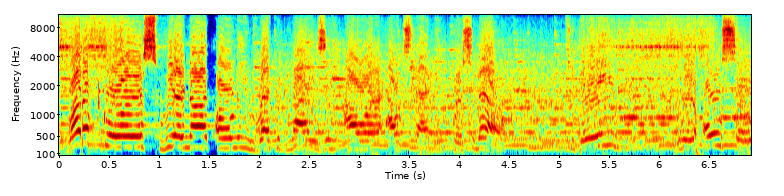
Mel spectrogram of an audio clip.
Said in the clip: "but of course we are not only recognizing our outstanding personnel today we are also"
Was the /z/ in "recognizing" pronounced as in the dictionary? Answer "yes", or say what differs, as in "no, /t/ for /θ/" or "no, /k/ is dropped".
yes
